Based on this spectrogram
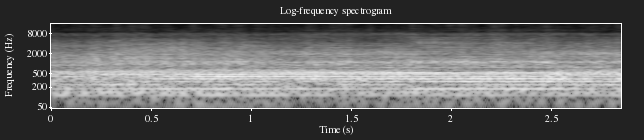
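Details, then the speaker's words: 1997 Ruud outdoor AC condenser, about 27 years old and no longer cooling well, audible from ~25 feet: loud steady hum with a coarse fluttering rattle, far noisier than normal; unit is worn out. "don't get why it's so loud. It's already done. It's a loud unit. I can hear it all the way up from over here, like 25 feet or something."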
